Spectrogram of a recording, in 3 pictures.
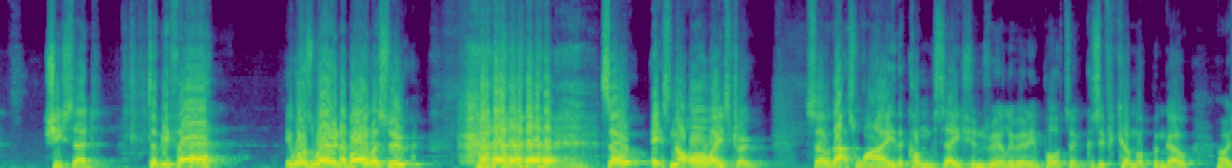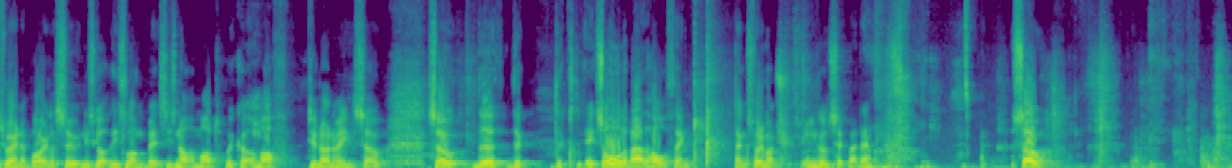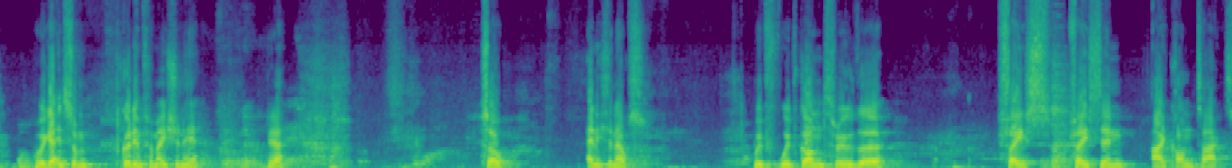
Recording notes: Recorded at a workshop held at Har Barber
